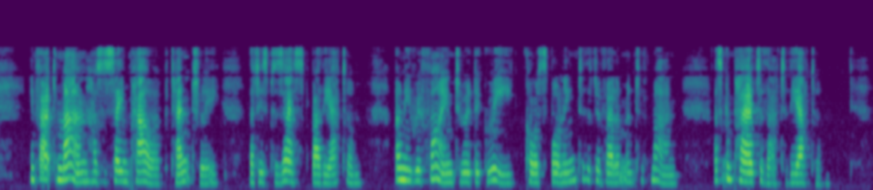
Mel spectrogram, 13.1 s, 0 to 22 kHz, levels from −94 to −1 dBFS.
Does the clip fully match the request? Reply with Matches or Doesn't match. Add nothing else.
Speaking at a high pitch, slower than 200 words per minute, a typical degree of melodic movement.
Matches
